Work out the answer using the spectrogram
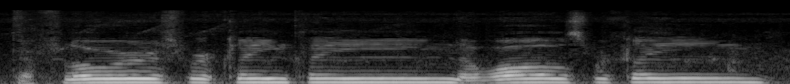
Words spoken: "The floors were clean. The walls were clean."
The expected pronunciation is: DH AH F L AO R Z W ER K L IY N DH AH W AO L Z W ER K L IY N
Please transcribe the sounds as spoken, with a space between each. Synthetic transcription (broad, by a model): DH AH F L AO R Z W ER K L IY N DH AH W AO L Z W ER K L IY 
